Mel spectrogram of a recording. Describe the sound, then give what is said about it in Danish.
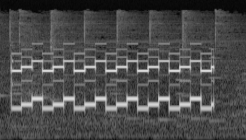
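A loud electronic metal detector alarm at airport security sounds for about two seconds as a man walks through, a rapid warbling beep that flips quickly between two pitches before cutting off abruptly, with no voices over it. “Men da faren går igennem, går der straks en alarm i gang.”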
